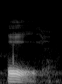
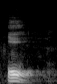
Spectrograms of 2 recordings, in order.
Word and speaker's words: oil: You got to put oil in the engine, or as my wife from Texas likes to say, oil. It's not a single syllable in Texas. It's a half syllable. Oil.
